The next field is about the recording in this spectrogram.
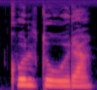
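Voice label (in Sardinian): "cultura", female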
